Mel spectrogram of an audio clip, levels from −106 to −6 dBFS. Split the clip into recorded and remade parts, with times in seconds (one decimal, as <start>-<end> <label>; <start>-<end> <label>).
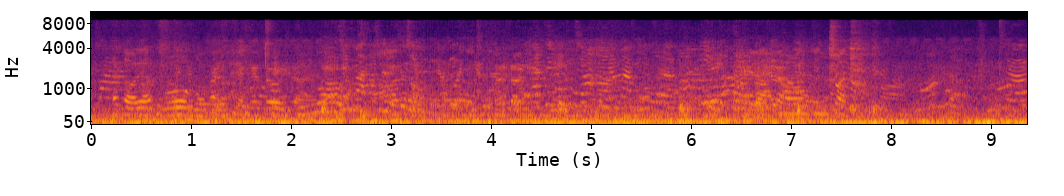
0.0-2.4 recorded; 2.4-4.4 remade; 4.4-5.7 recorded; 5.7-6.8 remade; 6.8-9.4 recorded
